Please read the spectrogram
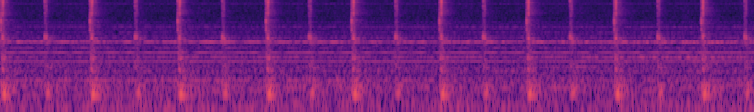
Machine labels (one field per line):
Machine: valve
